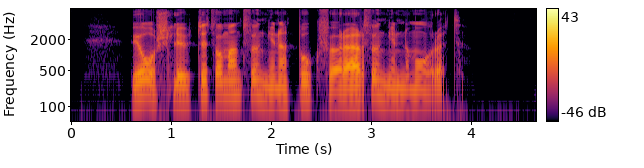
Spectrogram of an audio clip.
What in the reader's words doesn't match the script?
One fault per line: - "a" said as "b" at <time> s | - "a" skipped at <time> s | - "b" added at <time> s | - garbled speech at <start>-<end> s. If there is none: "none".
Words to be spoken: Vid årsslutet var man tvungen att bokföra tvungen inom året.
none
